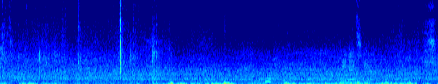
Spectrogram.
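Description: Wind buffeting the camera microphone in uneven gusts, strongest around four to five seconds in.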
